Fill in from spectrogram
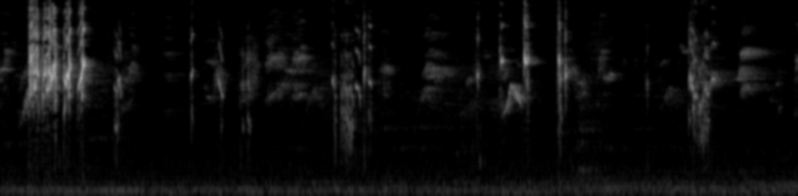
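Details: Pair of rosy-faced lovebirds, one yellow and one green, opening with a loud, harsh burst of shrill screeches, then scattered high squeaks and twittering chirps at an uneven pace.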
